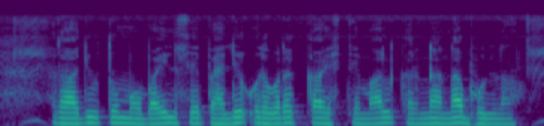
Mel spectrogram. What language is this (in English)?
Hindi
